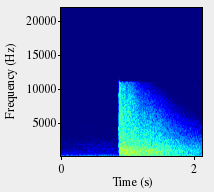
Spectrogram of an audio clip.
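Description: A single 9 mm pistol shot from a Smith & Wesson Model 915 fitted with a heavy 20 lb recoil spring, about a second in, ringing out and fading over about a second.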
